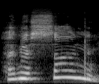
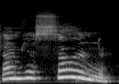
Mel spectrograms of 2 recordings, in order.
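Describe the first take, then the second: First: Very high, loud scream; desperate scream. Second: Very high, slow anguished cry; drawn-out scream. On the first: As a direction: scream it up at your father. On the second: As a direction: stretch every word in despair. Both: A narrator's reading. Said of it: "he screamed up at Crouch".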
